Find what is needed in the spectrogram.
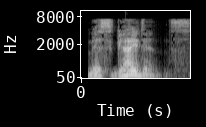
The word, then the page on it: misguidance: British English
